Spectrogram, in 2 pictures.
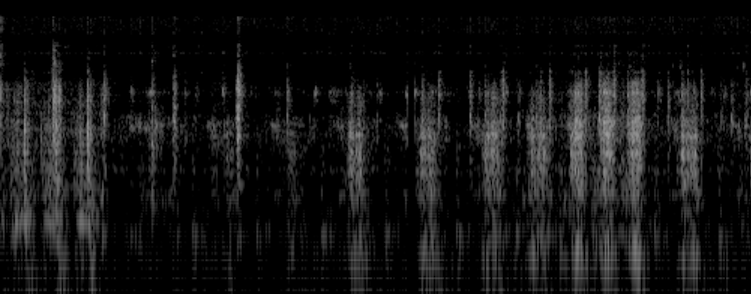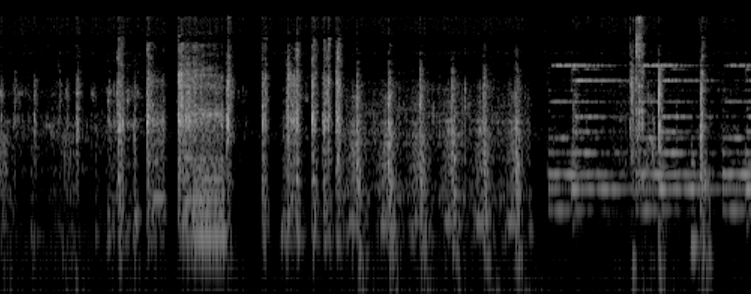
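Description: An embroidery machine runs a placement stitch for a pumpkin ghost napkin holder, giving a steady, rapid mechanical ticking and whirring with dense repeated needle strikes, close and continuous, ending in a brief tonal beeping pattern.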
